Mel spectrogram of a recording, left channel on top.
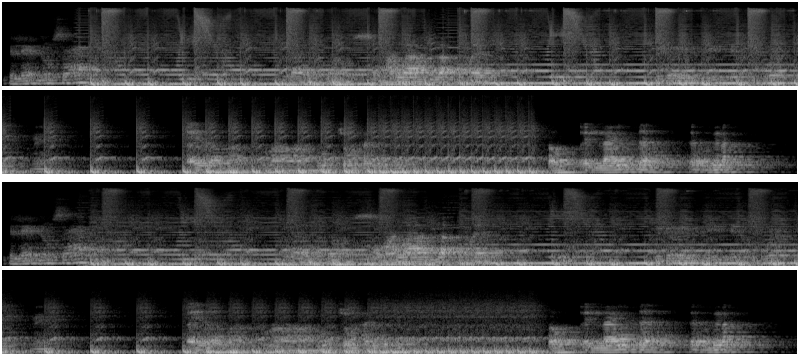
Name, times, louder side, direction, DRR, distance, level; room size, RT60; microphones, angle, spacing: voice 1, 0.1-1.0 6.5-8.6, left 1 dB, 5° left, -3 dB, 0.5 m, -35 dB
sound 1, 0.7-8.1 8.4-8.5 8.8-9.0 9.3-9.4 9.8-13.3, left 1 dB, 50° left, 0.6 m, -27 dB
voice 2, 2.7-4.9 9.8-12.0 13.4-15.2, equal, 30° left, -1 dB, 1.1 m, -28 dB
sound 2, 3.1-5.6, right 2 dB, 75° right, 0.7 m, -42 dB
7.9 x 3.9 x 3.7 m, 1.3 s
head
